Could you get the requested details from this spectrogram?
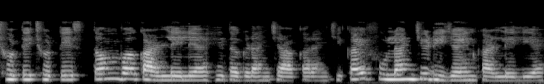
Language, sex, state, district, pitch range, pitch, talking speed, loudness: Marathi, female, Maharashtra, Solapur, 185-230 Hz, 205 Hz, 130 wpm, -17 LUFS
